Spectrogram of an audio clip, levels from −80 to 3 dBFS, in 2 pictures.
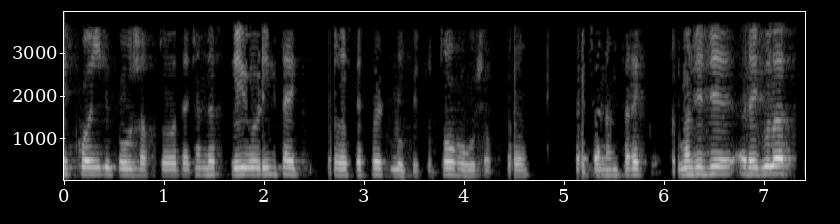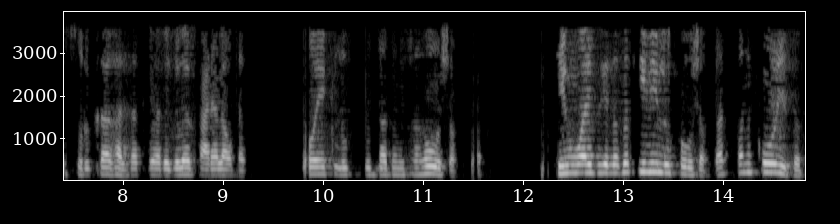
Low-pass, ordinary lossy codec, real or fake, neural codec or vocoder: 3.6 kHz; AAC, 16 kbps; fake; codec, 16 kHz, 4 kbps, X-Codec, HuBERT features, trained on balanced general audio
